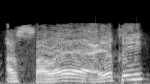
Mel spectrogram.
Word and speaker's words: الصواعق: الصواعق، الواو فيها نطق طبيعي وصلا ووقفا، الصوا و بعدها ألف. الصواعق بقية الكلمة عندنا الصاد والقاف مفخمتين، لكن القاف ستكون وصلا في أقل درجات التفخيم، ووقفا أيضا لأنها ستكون ساكنة وقبلها مكسور، فأيضا ستكون في أقل درجات التفخيم.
